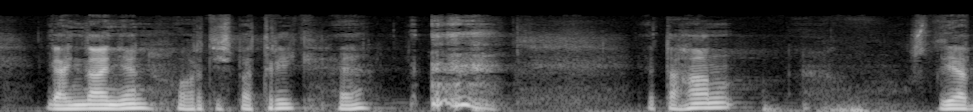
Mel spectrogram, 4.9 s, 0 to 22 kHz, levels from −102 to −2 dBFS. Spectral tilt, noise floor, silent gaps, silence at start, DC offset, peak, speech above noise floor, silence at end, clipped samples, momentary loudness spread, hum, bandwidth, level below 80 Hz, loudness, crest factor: -6.5 dB/octave; -53 dBFS; none; 0.25 s; under 0.1%; -8 dBFS; 28 dB; 0 s; under 0.1%; 23 LU; none; 12 kHz; -50 dBFS; -26 LUFS; 18 dB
